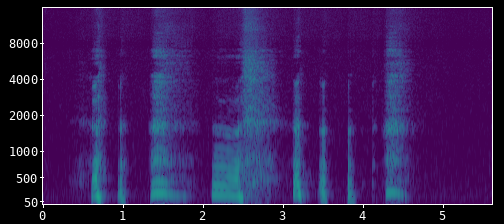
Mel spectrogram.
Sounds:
Laughter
